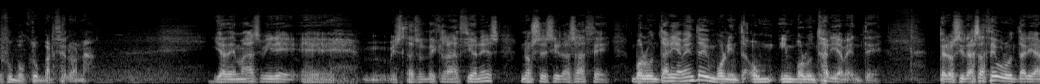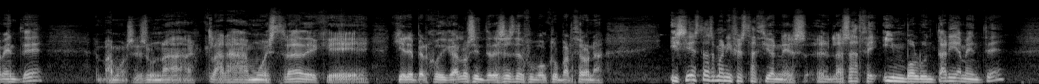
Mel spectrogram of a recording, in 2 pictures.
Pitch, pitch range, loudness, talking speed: 130 Hz, 120-145 Hz, -23 LUFS, 135 wpm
